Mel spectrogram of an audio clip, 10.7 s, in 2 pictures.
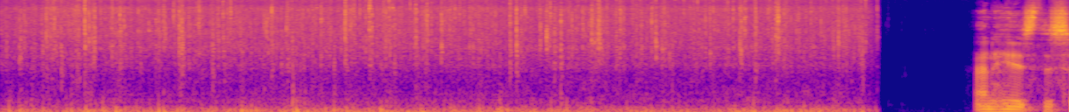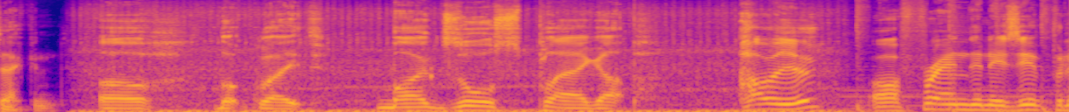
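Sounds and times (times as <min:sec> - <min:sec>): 
spreading household fire at night: 0:00.0 - 0:04.4, 0:05.7 - 0:09.6
speech: 0:04.9 - 0:10.6.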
